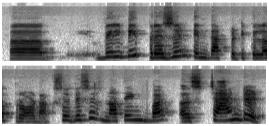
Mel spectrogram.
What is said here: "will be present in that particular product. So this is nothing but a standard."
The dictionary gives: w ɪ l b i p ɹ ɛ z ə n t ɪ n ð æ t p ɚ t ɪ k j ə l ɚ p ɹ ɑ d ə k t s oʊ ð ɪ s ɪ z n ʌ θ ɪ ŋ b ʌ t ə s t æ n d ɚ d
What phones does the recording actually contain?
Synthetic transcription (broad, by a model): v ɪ l b i p ɹ ɛ z ə n t ɪ n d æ t p ɚ t ɪ k j ə l ɚ p ɹ ɑ d ə k t s oʊ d ɪ s ɪ z n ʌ t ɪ ŋ b ʌ t ə s t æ n d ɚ d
